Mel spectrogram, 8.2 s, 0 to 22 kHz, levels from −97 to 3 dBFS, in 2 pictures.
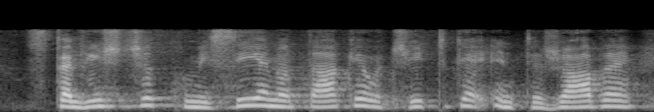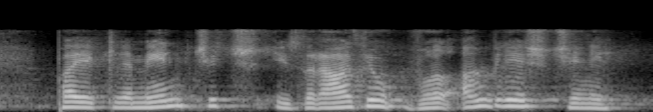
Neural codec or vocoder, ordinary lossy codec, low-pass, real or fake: codec, 16 kHz, 1.1 kbps, Voila-Tokenizer; none; 7.2 kHz; fake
